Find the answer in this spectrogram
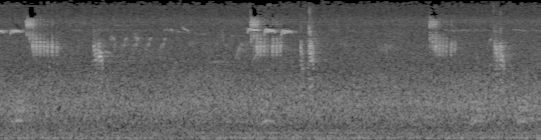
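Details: High, short double-toned calls of a long-tailed tit, given in small bursts about every two seconds with faint thin notes between, over a persistent low background hum.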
